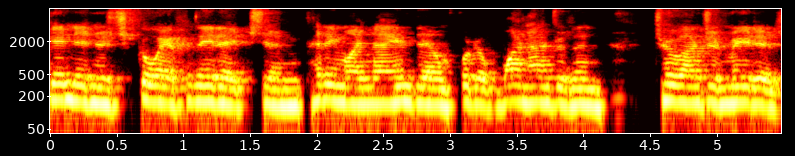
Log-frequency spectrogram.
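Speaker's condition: Cerebral palsy; talking and coordination

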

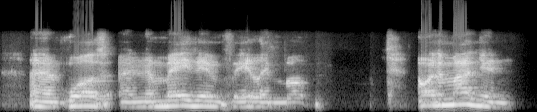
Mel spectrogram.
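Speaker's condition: Motor neurone disease; mind still intact

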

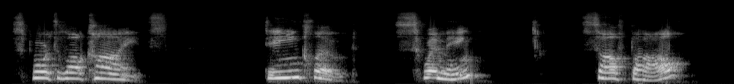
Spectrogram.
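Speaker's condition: Down syndrome; delivering live talk with slides

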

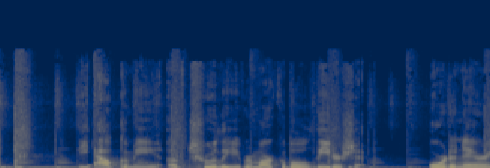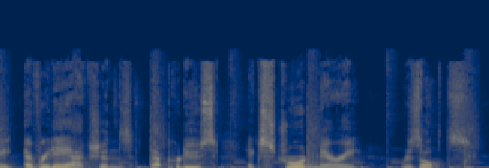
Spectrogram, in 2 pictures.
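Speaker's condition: No condition

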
